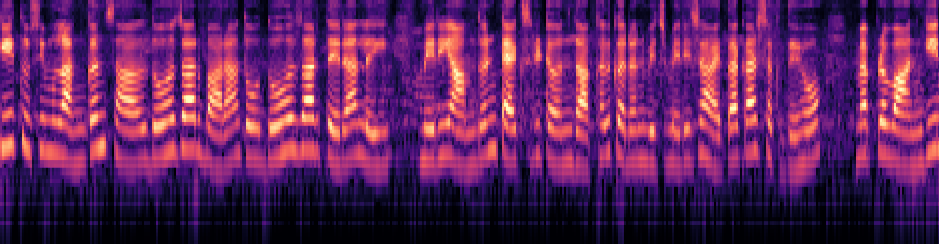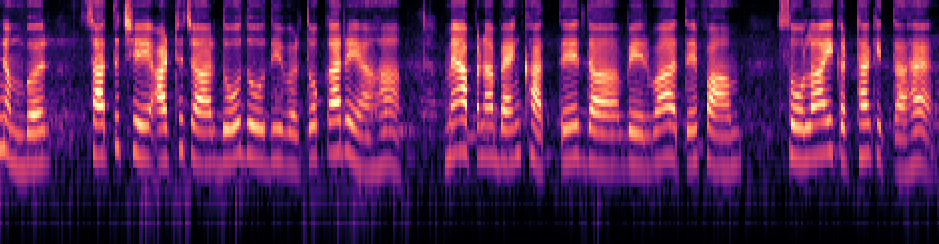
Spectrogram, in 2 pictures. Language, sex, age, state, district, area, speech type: Punjabi, female, 18-30, Punjab, Ludhiana, rural, read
